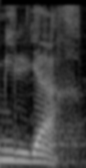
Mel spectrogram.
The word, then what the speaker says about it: milliard: And 1 billion is 1 milliard. You don't pronounce the D.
